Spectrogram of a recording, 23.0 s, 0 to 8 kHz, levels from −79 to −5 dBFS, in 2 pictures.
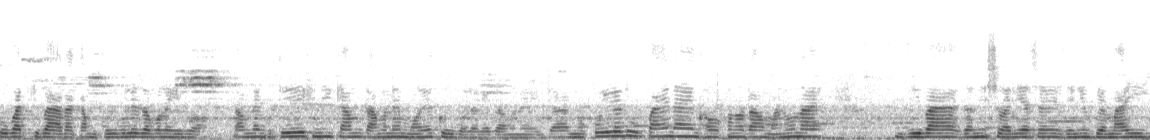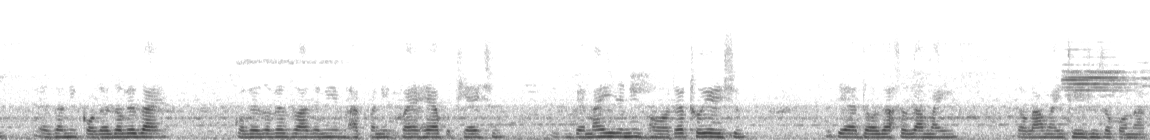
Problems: constant background noise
